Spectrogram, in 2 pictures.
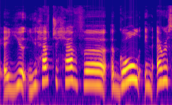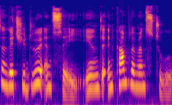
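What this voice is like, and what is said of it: Non-native English accent. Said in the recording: “you speak with an accent ... I'm not a native speaker”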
